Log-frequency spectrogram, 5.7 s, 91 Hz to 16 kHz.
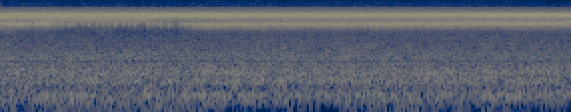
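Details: Summer cicada chorus on a traditional Japanese farm in Saitama, 20 July 2024, near 11:30 am in sunshine; an unbroken, piercing high-pitched hiss-like drone fills the whole stretch at even loudness.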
